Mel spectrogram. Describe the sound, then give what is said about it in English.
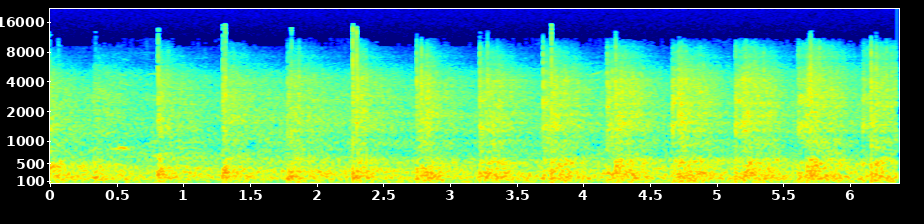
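The implosion of a university building at Western in the calm early morning: about a dozen sharp, booming, timpani-like blasts go off in quick, evenly spaced succession over a steady low rumble, each hit punchy and drum-like. “Just a shell of the building remained when that timpani drum-like sound shattered the calm morning air.”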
